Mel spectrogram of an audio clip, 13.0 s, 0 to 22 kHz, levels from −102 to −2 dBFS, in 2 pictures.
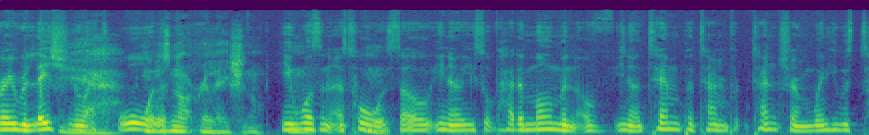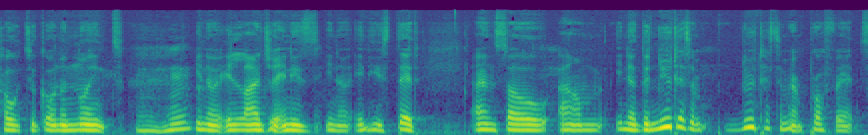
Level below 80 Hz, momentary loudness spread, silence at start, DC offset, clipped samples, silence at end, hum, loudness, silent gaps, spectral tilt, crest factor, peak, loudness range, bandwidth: -44 dBFS; 10 LU; 0 s; under 0.1%; under 0.1%; 0 s; none; -18 LUFS; none; -7 dB/octave; 16 dB; 0 dBFS; 3 LU; 16 kHz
